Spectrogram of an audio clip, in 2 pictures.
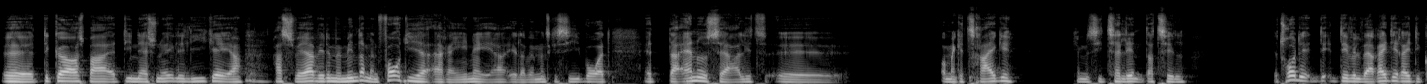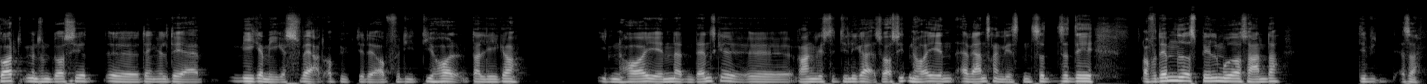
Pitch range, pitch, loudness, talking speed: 120-140 Hz, 130 Hz, -24 LUFS, 220 wpm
